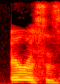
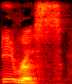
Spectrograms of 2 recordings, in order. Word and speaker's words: Eris: i'm i've been pronouncing heiress's name you can pronounce it two different ways it's heiress or iris and if you are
